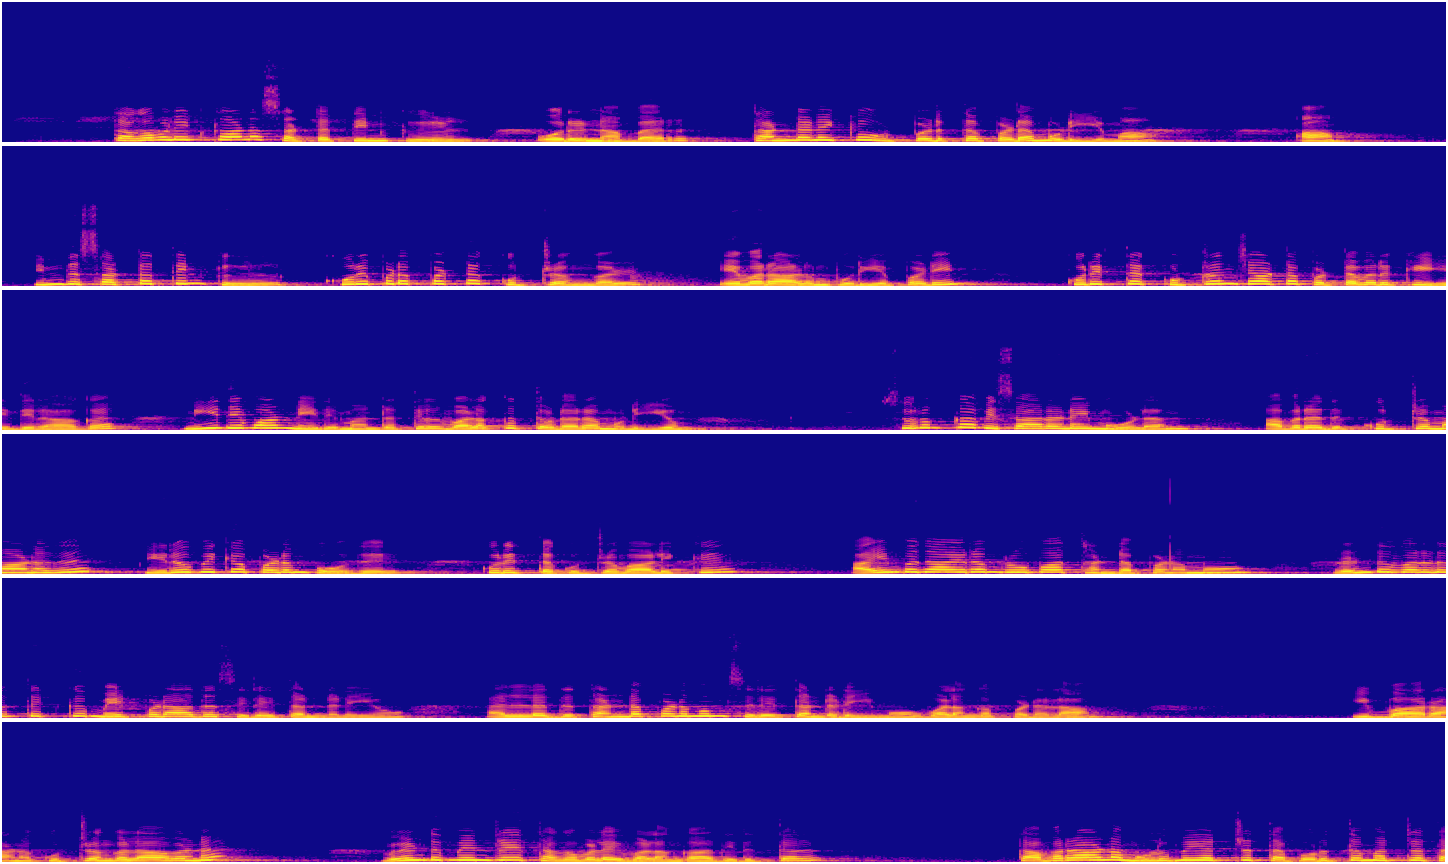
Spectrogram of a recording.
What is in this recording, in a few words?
Tamil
